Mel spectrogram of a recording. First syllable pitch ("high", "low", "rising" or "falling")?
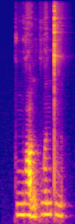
low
